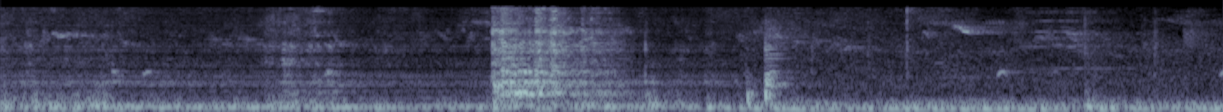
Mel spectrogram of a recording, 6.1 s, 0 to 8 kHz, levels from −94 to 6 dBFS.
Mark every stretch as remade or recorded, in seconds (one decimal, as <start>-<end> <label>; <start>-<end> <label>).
0.0-3.7 remade; 3.7-6.1 recorded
